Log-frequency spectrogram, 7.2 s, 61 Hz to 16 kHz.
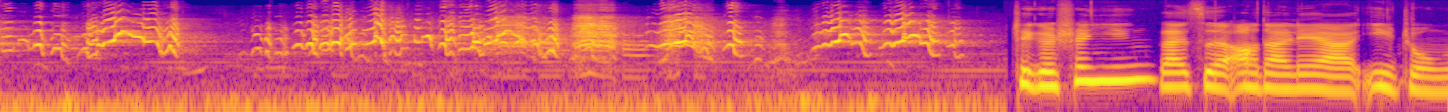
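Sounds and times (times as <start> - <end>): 
flock of Carnaby's black cockatoos calling: 0.0 - 5.0
low rumble: 0.0 - 5.1
person talking: 5.1 - 7.2.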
